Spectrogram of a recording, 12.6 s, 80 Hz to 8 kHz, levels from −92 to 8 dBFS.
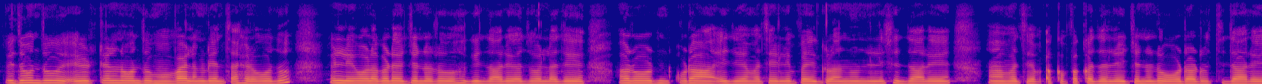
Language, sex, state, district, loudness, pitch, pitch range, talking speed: Kannada, female, Karnataka, Dharwad, -26 LUFS, 195 Hz, 190-205 Hz, 135 wpm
